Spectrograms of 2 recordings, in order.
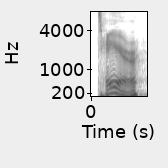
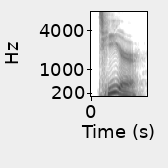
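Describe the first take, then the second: First: The vowel sounds like the word air. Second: The vowel sounds like the word ear. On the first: It means to rip something. "Tear é a palavra rasgar, o verbo rasgar" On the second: It means a drop from the eye. "Tear é a palavra lágrima, o substantivo lágrima"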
